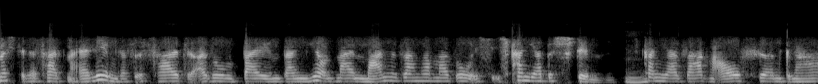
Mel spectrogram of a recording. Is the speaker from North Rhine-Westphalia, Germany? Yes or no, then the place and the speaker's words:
yes; Cologne, North Rhine-Westphalia, Germany; ich komme ja aus Köln. Also hört man bei mir jetzt nicht so heftig.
